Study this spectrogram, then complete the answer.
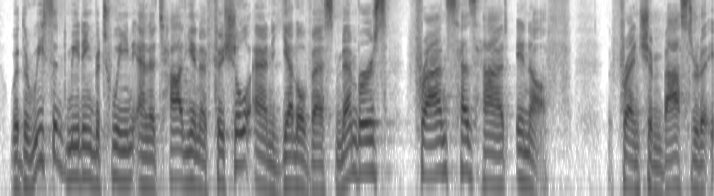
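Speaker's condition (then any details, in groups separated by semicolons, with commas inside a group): No condition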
